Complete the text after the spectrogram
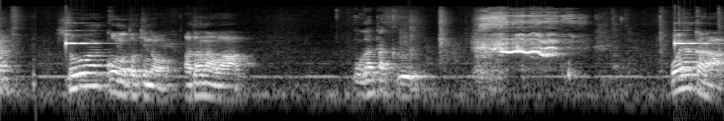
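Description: Two young men laugh close by.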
